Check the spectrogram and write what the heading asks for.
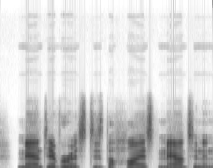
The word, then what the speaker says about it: Everest: as Peak 15 was renamed for Sir George Everest British surveyor general of India from 1830 to 1843 according to eological sources the Mountain's Western name is often mispronounced ever EST or EV rest despite the pronunciation of s George Everest serame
